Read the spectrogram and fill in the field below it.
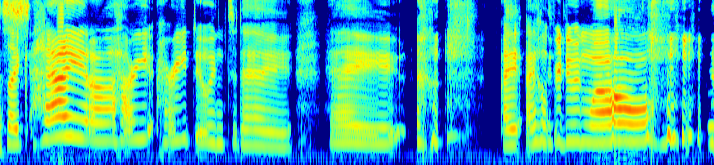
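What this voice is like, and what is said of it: Fake customer service voice, shifted pitch. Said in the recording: “fake voice that I put out. Like, you know the customer service voice where you, like, your either pitch goes higher or lower?”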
